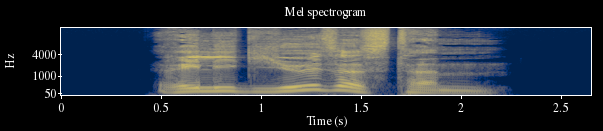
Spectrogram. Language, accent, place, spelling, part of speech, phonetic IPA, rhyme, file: German, Germany, Berlin, religiösestem, adjective, [ʁeliˈɡi̯øːzəstəm], -øːzəstəm, De-religiösestem.ogg
- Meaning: strong dative masculine/neuter singular superlative degree of religiös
